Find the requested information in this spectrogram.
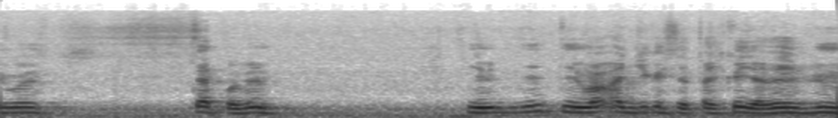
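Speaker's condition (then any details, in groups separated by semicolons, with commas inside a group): Cerebral palsy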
